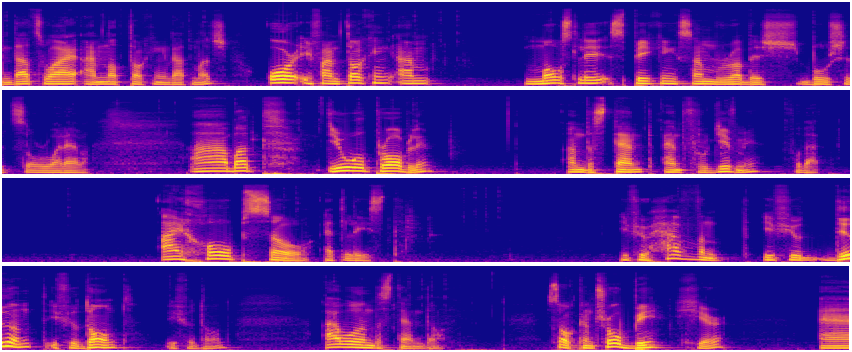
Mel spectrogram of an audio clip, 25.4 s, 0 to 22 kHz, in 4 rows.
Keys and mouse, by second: 0.1-11.4 drag, 0.1 s, 11.4 alt+z, 11.4-14.4 alt+middle drag, 14.4 click, 15.3-18.6 ctrl+middle drag, 15.6 ctrl+r, 18.6-21.8 drag, 21.8-25.4 middle drag, 21.8 2, 23.7 ctrl+b.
